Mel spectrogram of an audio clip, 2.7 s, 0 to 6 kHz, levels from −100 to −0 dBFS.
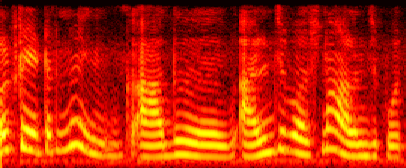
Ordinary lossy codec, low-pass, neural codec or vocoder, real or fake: none; 5.4 kHz; none; real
